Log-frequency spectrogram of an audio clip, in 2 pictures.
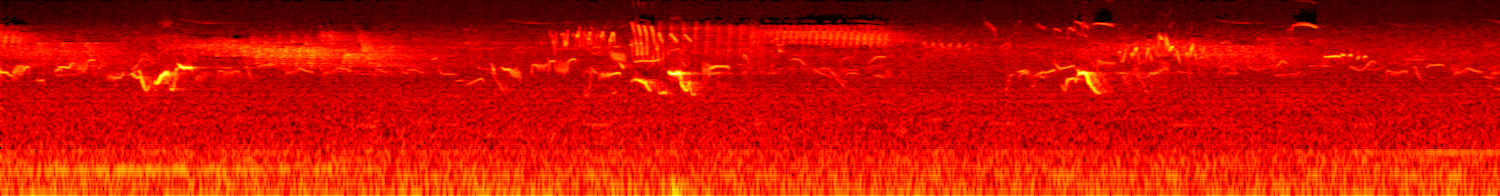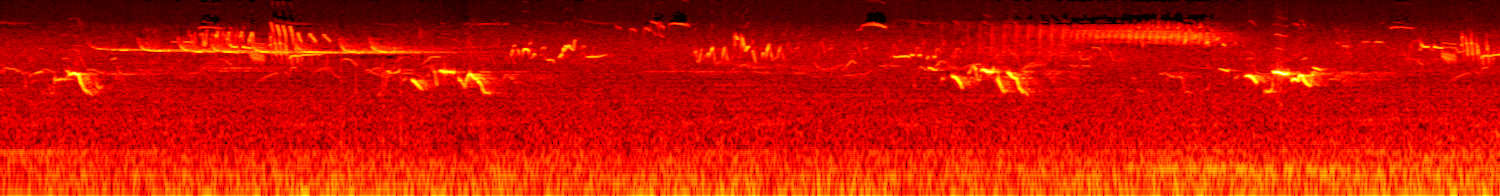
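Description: Small songbirds calling in woodland: short, sharp chirps that slide downward, repeated every few seconds, with a fast high trill around the middle and softer buzzy notes in between.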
